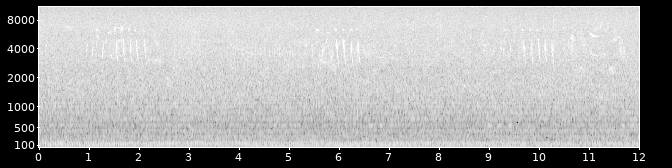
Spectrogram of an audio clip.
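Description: Near silence outdoors with a low steady rumble, broken three times by a faint, rapid high trill from a small bird.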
